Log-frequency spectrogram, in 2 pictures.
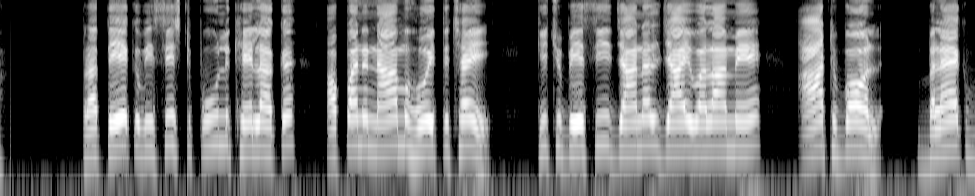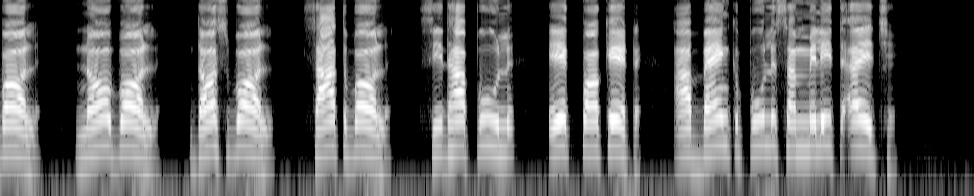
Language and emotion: Maithili, neutral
